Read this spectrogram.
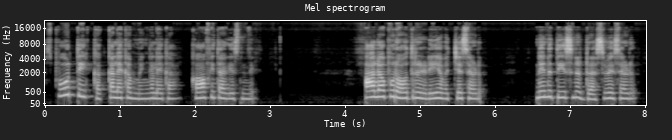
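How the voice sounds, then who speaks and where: A woman's voice: on the high side, moderate pace, pauses often. A woman narrating her own first-person audio story, chatty with comic asides to the listener. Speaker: writer and narrator.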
